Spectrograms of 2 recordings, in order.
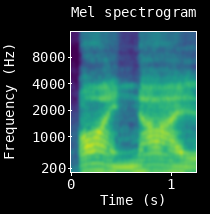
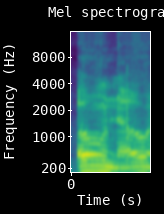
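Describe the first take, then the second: First: Slow, drawn-out Australian "oh no"; louder, hammed-up Australian accent. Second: Said in the usual way. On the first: Shown as a demonstration. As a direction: stretch it into broad Australian vowels. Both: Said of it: "in an Australian accent".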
